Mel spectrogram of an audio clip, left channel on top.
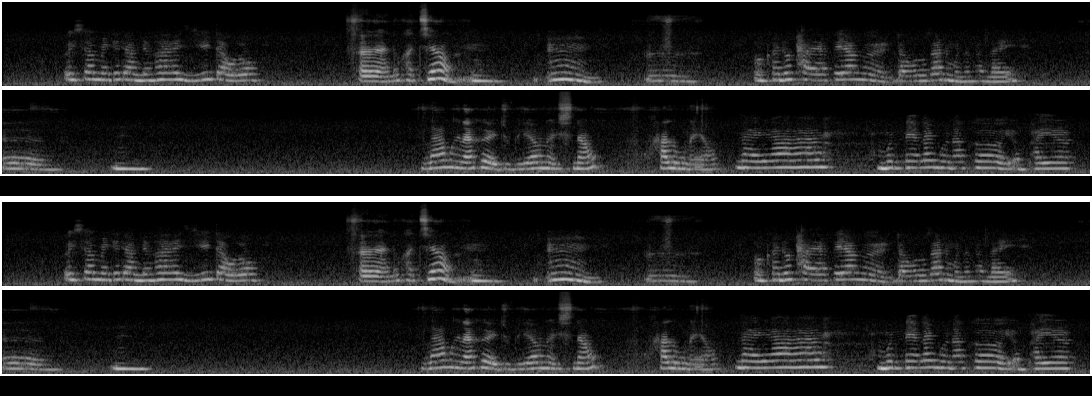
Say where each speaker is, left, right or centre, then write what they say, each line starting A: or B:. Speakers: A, on the right (about 75°); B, on the left (about 60°).
A: ओइसा मेथाइ दामदोंहाय जि दावराव।
B: ओह न खाथियाव।
A: उम उम
B: ओम
A: ओंखायनोथ थायाखैआङो दावराव जानो मोना नालाय।
B: ओं
A: उम।
B: ना मोनाखै दुब्लियाव नोंसिनाव हालौना
A: नाया मोननायालाय मोनाखै ओमफायो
